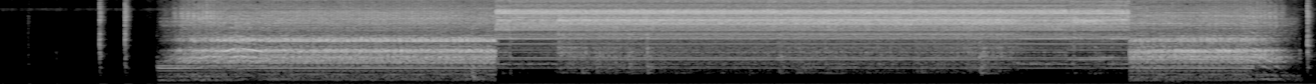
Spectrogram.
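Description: Benchtop mini mill's spindle running with a boring head cutting a hole in an aluminium block: a steady machine whine with several high tones, starting about a second and a half in after a couple of clicks and stopping near the end. About five seconds in the low part of the sound drops away abruptly, and it returns near eleven seconds.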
